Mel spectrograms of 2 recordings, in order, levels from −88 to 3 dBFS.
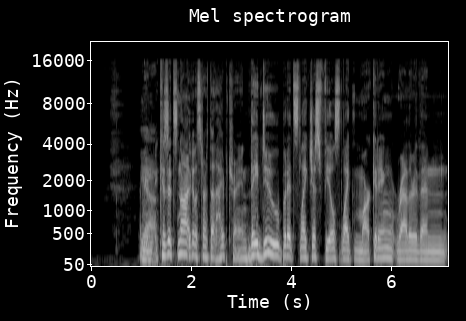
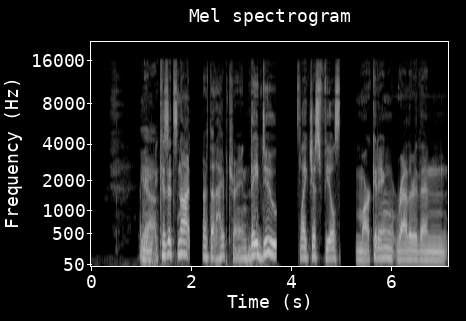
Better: first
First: none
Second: audio cutting out; at 2 s, at 3.5 s and at 5 s

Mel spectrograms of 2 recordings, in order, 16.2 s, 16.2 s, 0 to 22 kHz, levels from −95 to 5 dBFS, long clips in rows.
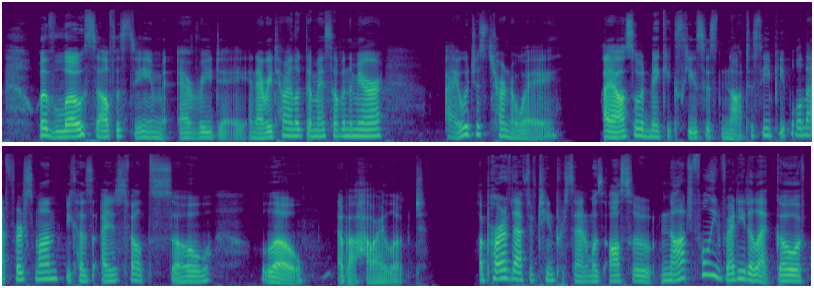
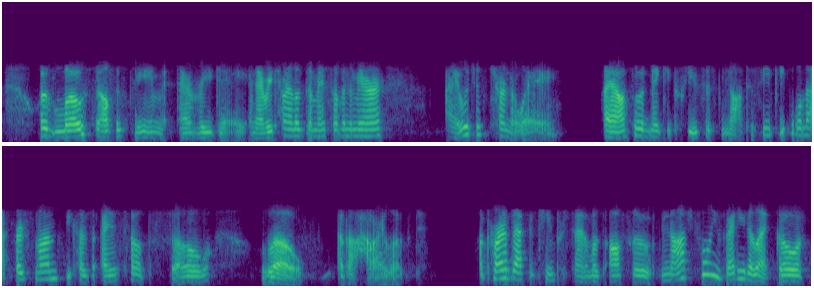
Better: first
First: none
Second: phone-call audio; poor line; nothing above 3 kHz

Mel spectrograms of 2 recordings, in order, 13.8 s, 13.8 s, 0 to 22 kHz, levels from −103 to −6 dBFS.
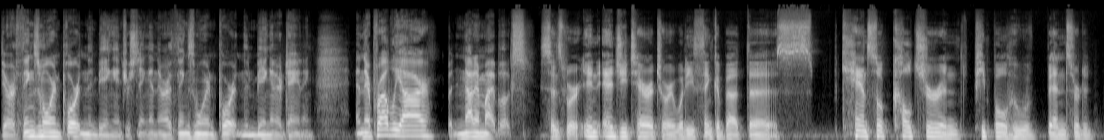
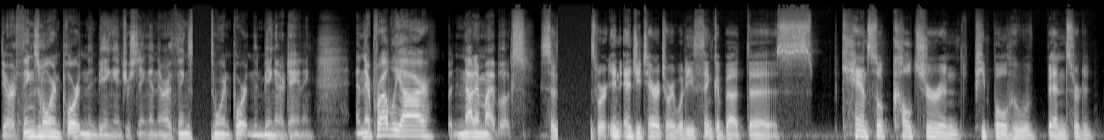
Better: first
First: none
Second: audio freezing; at 2.5 s and at 7 s

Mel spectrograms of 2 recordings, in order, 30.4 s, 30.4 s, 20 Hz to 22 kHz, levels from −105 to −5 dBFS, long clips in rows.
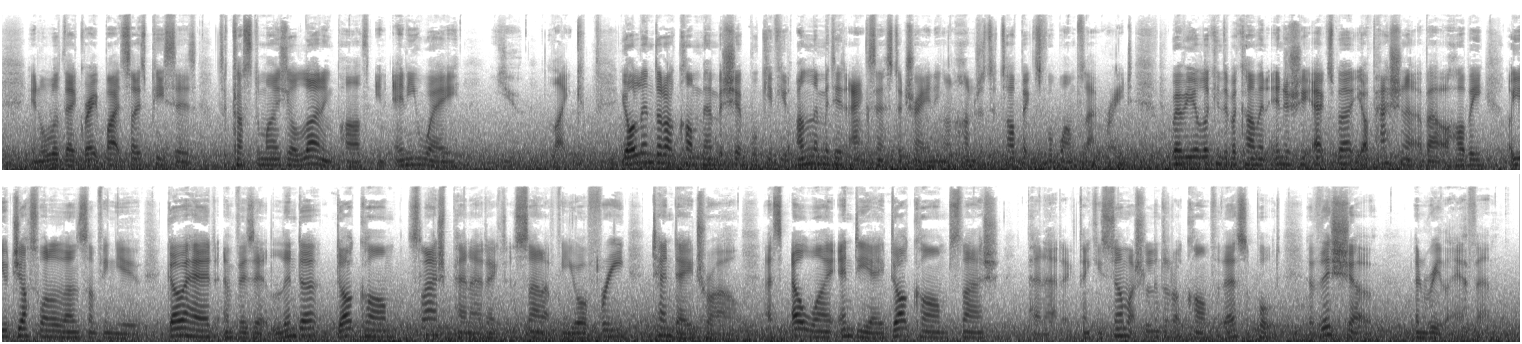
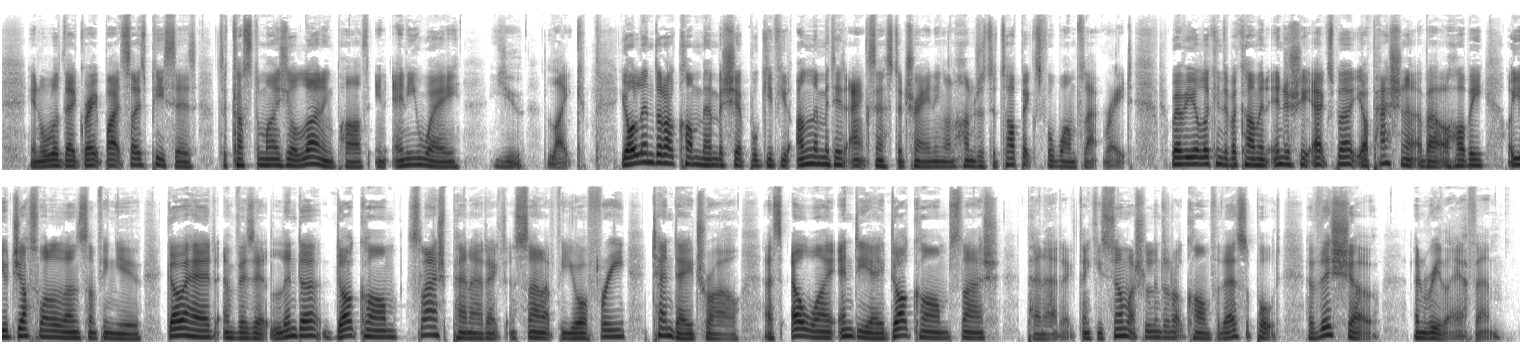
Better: second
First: wind noise on the microphone; heavy; 7 dB below the speech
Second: none

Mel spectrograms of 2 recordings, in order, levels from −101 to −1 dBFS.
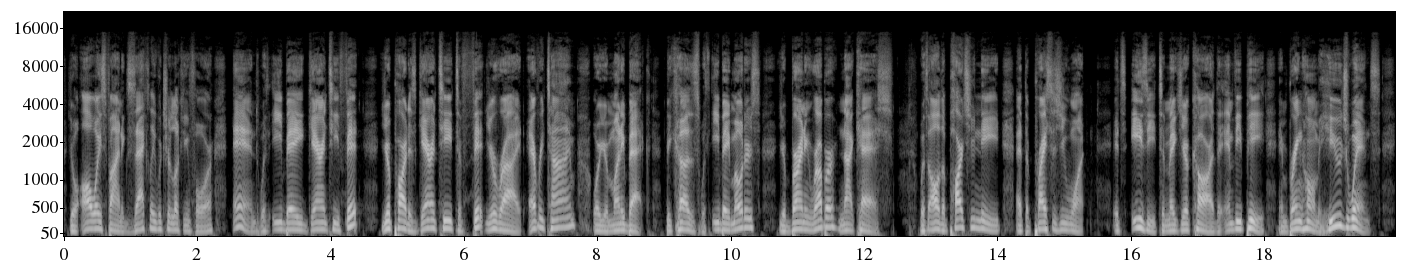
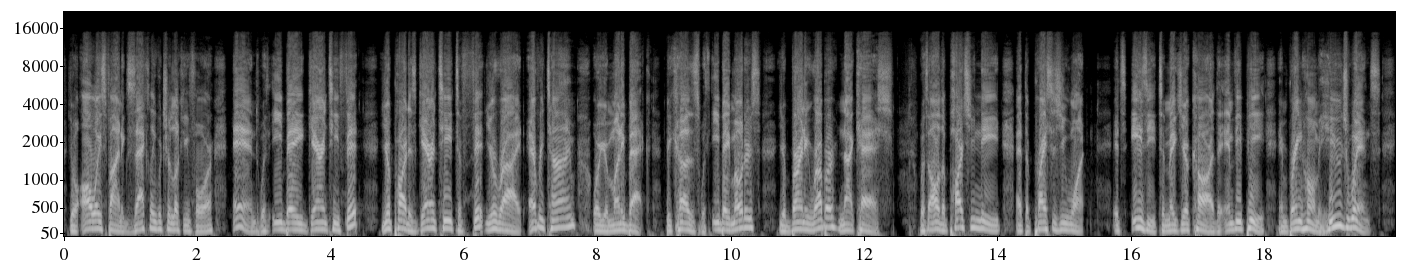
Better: first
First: none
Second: distortion; heavy; 8 dB below the speech

